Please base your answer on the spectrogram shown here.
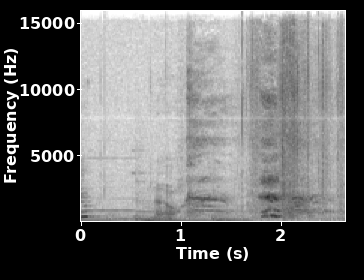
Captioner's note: chuckles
